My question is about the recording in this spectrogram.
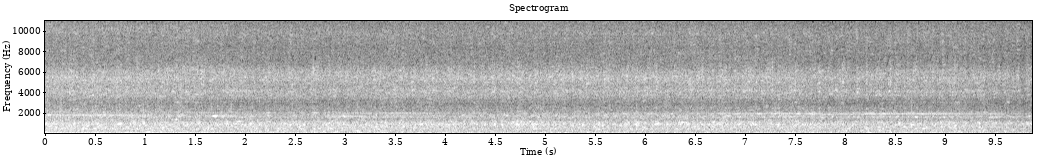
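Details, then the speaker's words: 1988 GMC stock truck just after parts refitted, starter previously replaced: low, steady rumble holding an even idle with no misses, stumbles or knocks; normal idle. "Well, there we go. We got the parts back in. Truck's running good now."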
